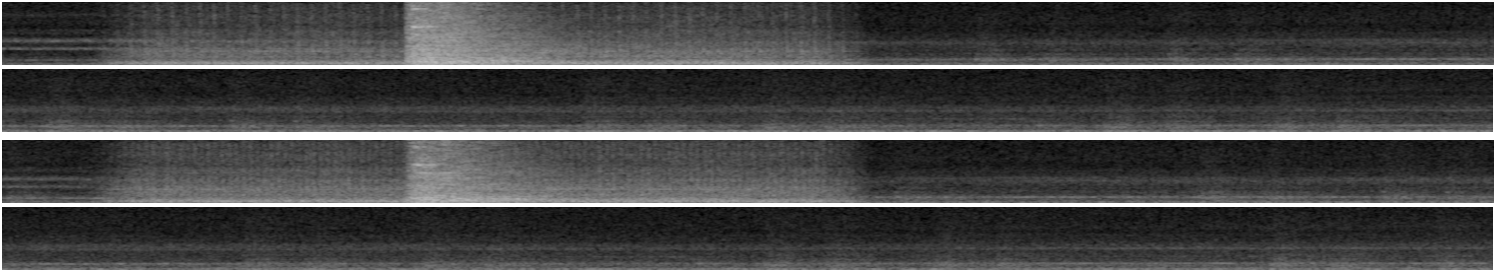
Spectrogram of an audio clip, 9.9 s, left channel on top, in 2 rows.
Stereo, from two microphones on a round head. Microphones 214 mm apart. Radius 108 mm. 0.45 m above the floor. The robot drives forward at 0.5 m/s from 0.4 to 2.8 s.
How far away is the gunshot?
About 1.1 m.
